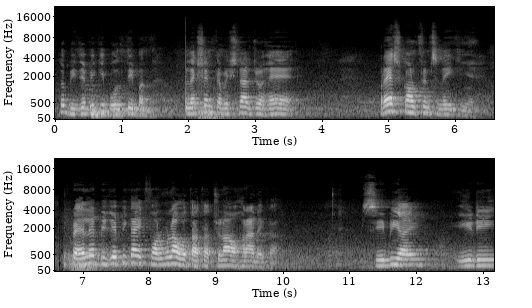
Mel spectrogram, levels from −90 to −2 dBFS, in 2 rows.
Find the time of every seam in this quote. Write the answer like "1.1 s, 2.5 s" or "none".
2.0 s, 6.8 s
